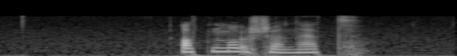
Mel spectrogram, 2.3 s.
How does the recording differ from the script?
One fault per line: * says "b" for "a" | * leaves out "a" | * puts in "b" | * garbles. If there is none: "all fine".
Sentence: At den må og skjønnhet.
all fine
